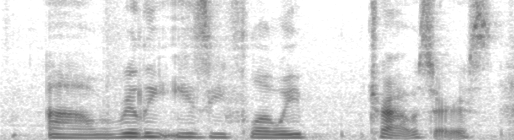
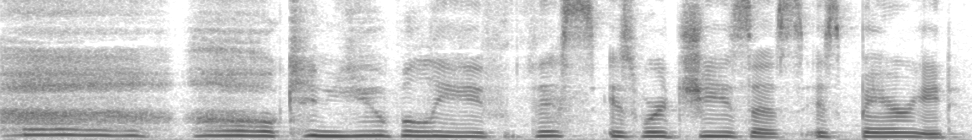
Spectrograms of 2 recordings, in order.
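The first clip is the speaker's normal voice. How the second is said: great big sigh; 5 semitones higher, much slower than usual. Retold or imitated. Woman at the basilica marvelling at Jesus's burial place, imitated big sigh. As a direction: gasp in, then slow, awestruck sighing. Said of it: "she has this great big sigh".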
